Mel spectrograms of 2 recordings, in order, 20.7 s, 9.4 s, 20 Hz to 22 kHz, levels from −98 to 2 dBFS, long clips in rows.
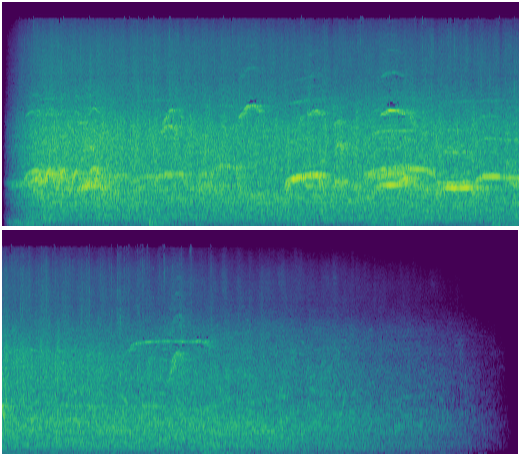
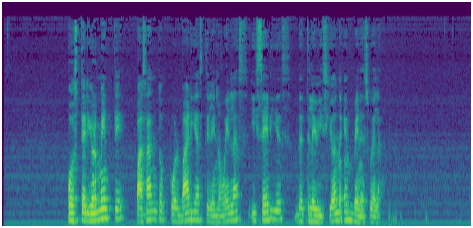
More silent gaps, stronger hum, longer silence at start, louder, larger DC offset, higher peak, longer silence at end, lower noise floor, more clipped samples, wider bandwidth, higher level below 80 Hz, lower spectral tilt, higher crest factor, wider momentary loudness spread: neither; neither; second, 0.2 s vs 1.3 s; about the same, -19 LUFS vs -19 LUFS; neither; about the same, 0 dBFS vs -2 dBFS; first, 2.45 s vs 1.65 s; first, -75 dBFS vs -50 dBFS; neither; about the same, 16.5 kHz vs 17 kHz; second, -56 dBFS vs -50 dBFS; second, -2 dB/octave vs -6.5 dB/octave; about the same, 20 dB vs 18 dB; first, 18 LU vs 10 LU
